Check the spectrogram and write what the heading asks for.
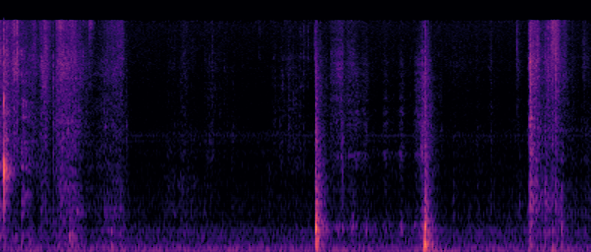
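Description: Cardboard box scraping as it is slid out of its printed paper sleeve, then two sharp knocks of cardboard on the table about a second and a half apart, the second louder, and a little more handling noise near the end.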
